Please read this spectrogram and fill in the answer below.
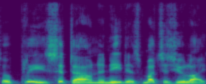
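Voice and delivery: plain reading voice

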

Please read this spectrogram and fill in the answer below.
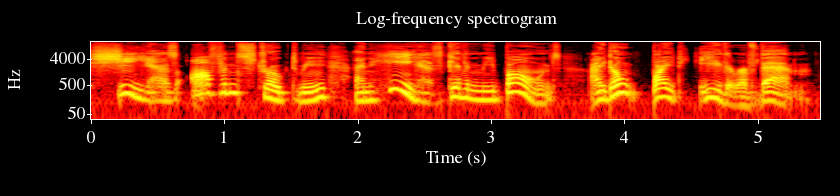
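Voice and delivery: ordinary delivery, nothing marked

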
